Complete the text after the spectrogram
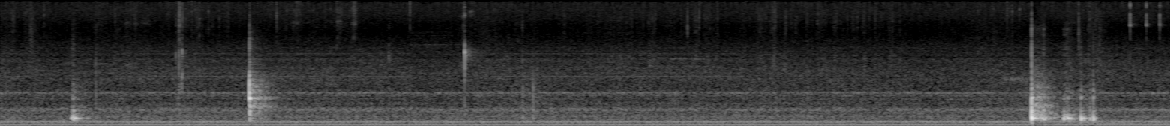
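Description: Small objects knock down onto a table.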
